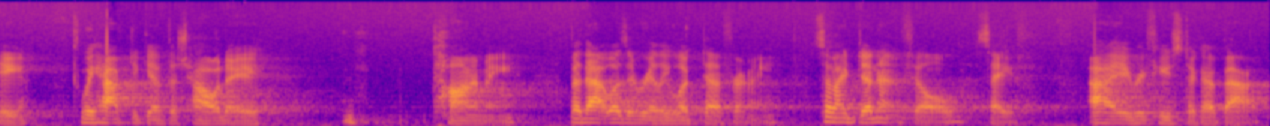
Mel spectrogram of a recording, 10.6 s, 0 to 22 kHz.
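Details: 26-year-old man with childhood apraxia of speech, diagnosed at age five, nonspeaking until age five, treated with speech therapy five times a week; childhood apraxia of speech persisting in adulthood.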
